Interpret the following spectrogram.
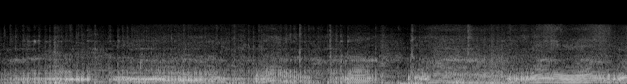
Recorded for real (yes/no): no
